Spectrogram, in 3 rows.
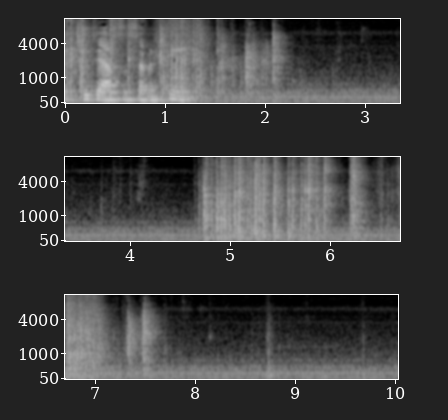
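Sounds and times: cards shuffling: 0:03.7 - 0:07.7
cards snapping: 0:04.7 - 0:07.6.

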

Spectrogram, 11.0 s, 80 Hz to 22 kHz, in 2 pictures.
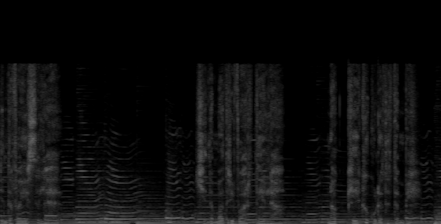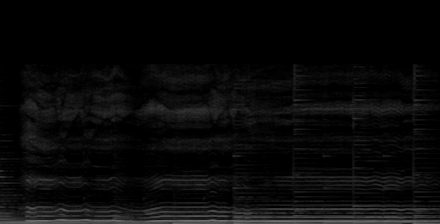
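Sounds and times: slow wordless melody: 0:00.0 - 0:11.0.

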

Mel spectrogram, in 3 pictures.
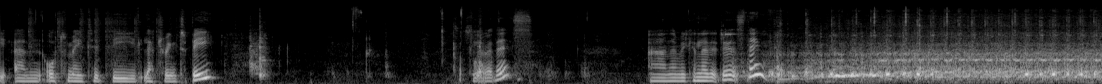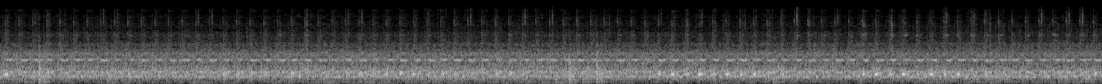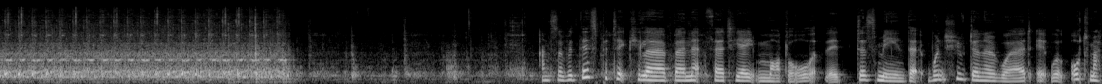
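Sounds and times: sewing machine needle rhythm: 0:07.4 - 0:25.1, 0:27.2 - 0:29.3
sewing machine motor whine: 0:07.6 - 0:25.6.

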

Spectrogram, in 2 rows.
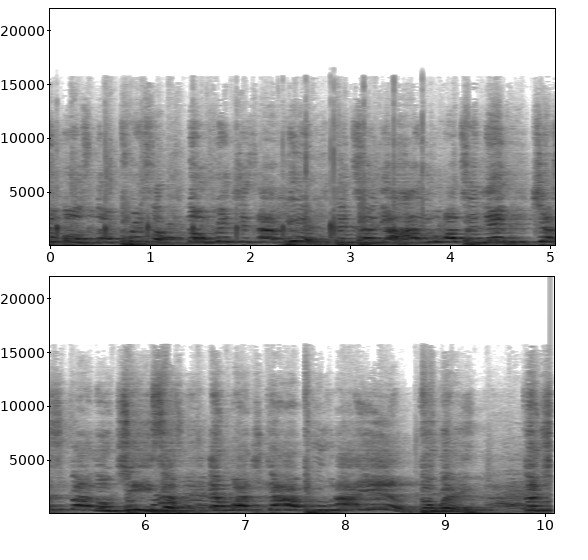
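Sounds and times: preacher shouting into a microphone: 0:00.0 - 0:10.0.

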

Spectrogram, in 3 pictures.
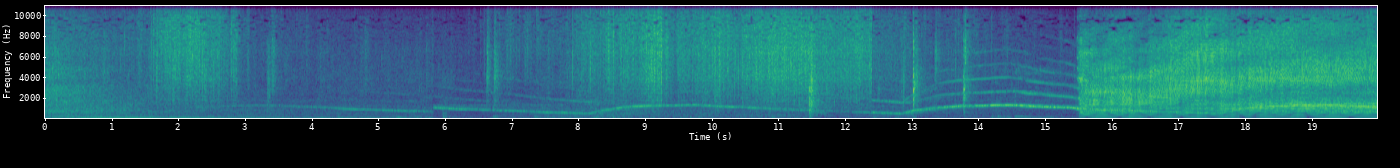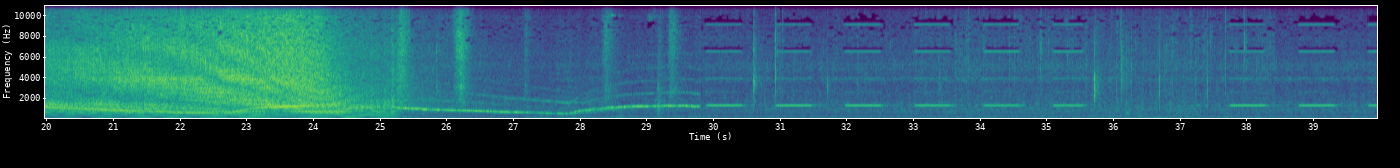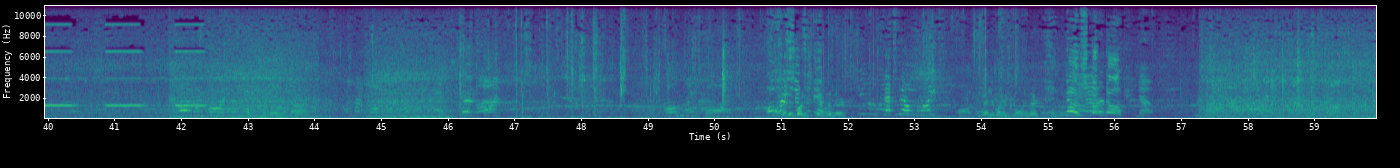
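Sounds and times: fire engine sirens wailing: 0:00.0 - 0:59.9
deep air horn blasting: 0:15.5 - 0:26.3
reversing alarm beeping: 0:28.9 - 0:35.7, 0:37.3 - 0:42.9, 0:55.4 - 0:57.5.

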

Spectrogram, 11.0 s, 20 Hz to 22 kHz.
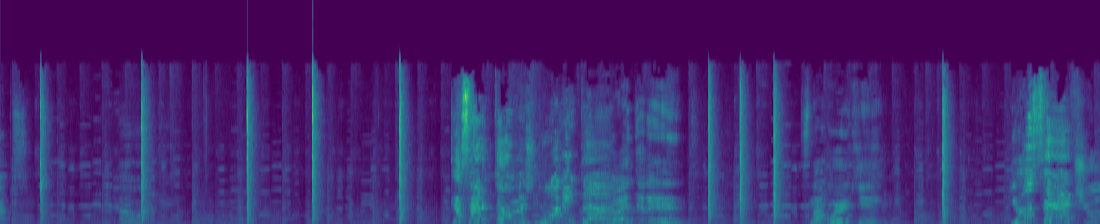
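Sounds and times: background music: 0:00.0 - 0:11.0
hammer knocking on plastic lid: 0:07.1 - 0:07.9.

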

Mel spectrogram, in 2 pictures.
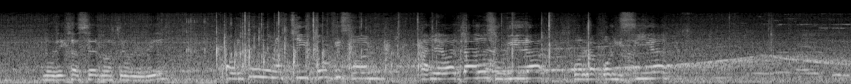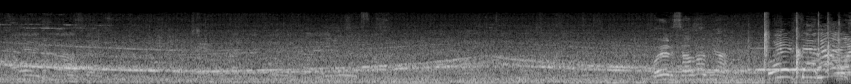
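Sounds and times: emergency siren wailing: 0:02.2 - 0:17.0.

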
